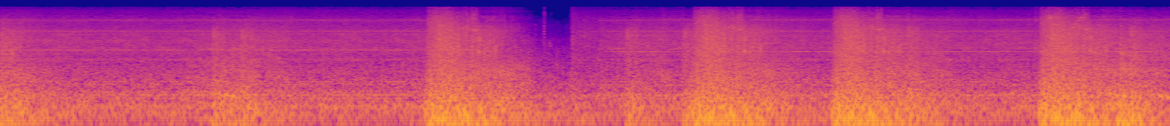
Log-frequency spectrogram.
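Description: Laser beams buzz and crackle steadily.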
